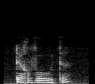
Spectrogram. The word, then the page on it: d'r Wàde: Bas-Rhin; Reichshoffen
